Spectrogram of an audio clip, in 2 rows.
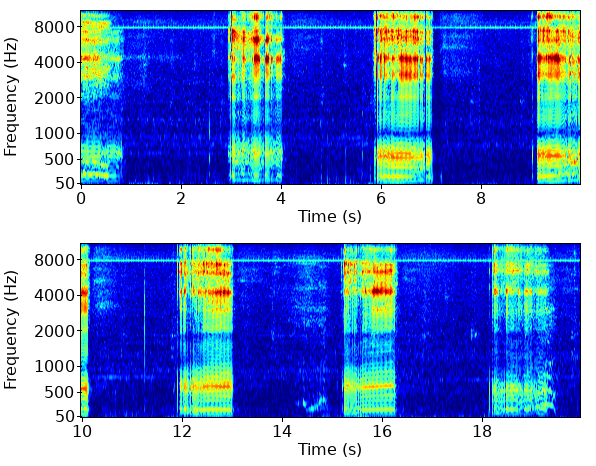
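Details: Snoring during sleep: loud, rough, regular snores at about 19 per minute, each lasting about a second, with quiet gaps between.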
